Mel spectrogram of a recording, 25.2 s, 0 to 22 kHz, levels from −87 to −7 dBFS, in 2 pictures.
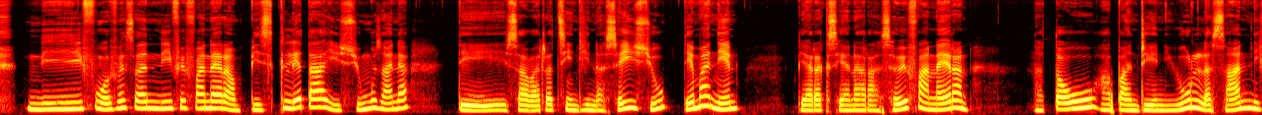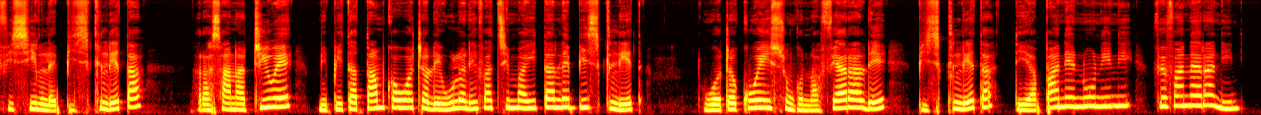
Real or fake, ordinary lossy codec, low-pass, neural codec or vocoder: fake; none; none; vocoder, 48 kHz, 128 mel bands, Vocos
